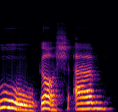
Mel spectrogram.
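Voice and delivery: a loud, startled "ooh, gosh"; taken aback by a hard question, exclaim it loud and high; surprised exclamation. Real, not acted. Asked how the divorce affected her, a startled loud ooh.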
